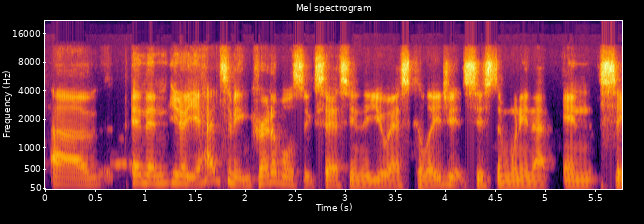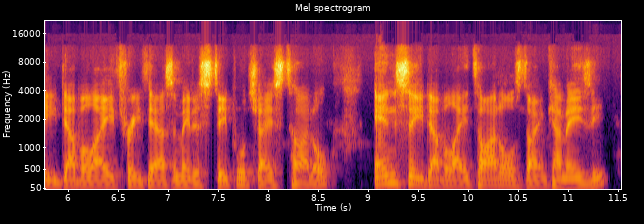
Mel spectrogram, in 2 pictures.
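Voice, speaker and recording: A man's voice: mid-range voice, moderate pace. A man with an Australian accent hosting an interview, asking long, winding, chatty questions. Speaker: podcast host. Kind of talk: interview host.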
